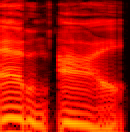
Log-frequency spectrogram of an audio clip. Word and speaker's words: Adoni: what's popping real quick it's add an i a d o n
